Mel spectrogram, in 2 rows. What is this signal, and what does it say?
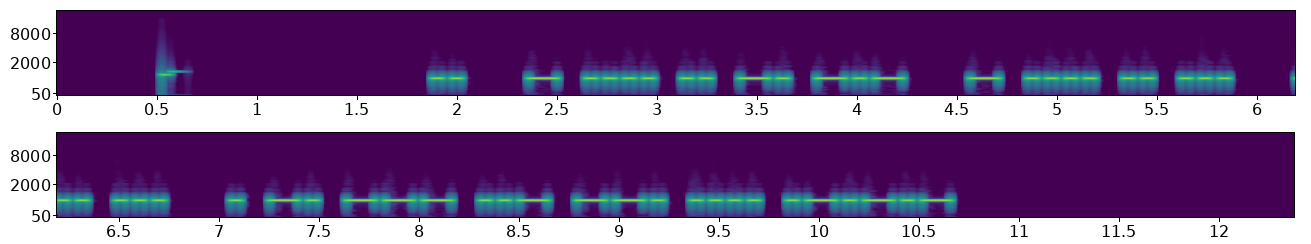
Morse code, heard as a keyed tone, about 25 wpm, 700 Hz. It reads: I THINK THIS IS ENOUGH.
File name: practice / 25wpm / Sentences with 4-Word Phrases - 25wpm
